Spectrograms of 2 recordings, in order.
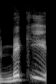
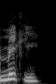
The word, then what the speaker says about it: Mickey: It's Mickey. It looks like it's spelled Mikey. But they call it Mickey.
